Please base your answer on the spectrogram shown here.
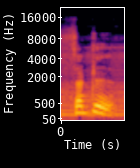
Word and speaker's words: subtle: that subtle shift, that subtle SUBTLE, B is silent.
